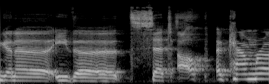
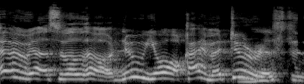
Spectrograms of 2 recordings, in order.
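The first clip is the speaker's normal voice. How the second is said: put-on old man voice, much higher pitched; 4 semitones higher than usual. Describing taking photos while passing as a tourist, in an old man voice. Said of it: "like the old man going".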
